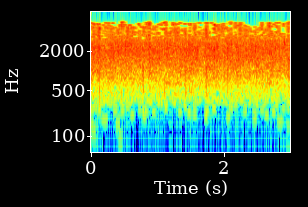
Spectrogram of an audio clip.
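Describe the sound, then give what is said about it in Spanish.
Sustained, dense applause from a large theater audience at the Teatro Español in Lomas de Zamora, an ovation greeting Patricio Barto, loud and steady throughout with a continuous wash of clapping and no voices standing out. “Vamos a saludar con una ovación desmesurada a Patricio Barto.”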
